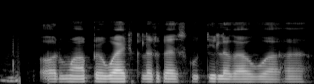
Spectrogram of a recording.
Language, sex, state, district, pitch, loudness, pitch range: Hindi, male, Chandigarh, Chandigarh, 130 Hz, -20 LUFS, 125-135 Hz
